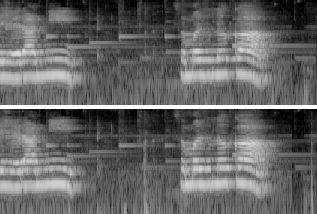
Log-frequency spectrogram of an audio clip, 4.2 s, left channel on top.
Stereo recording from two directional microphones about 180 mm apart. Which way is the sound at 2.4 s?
5° left (ahead or behind).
